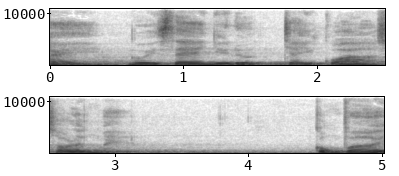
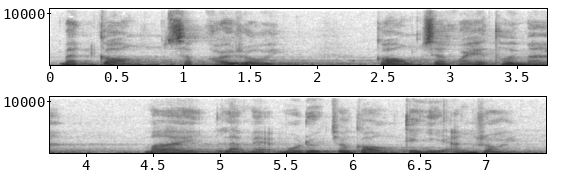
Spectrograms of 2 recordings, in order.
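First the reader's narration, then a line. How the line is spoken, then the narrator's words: Mother's gentle murmur. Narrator (Vietnamese): mẹ lẩm bẩm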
